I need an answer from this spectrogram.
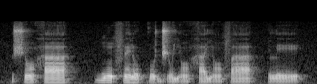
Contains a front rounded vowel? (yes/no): no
